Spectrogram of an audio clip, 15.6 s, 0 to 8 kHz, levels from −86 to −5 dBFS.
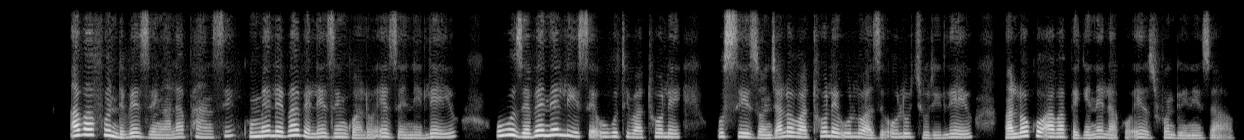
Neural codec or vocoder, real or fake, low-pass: codec, 16 kHz in and 24 kHz out, 1 kbps, XY-Tokenizer; fake; 7.2 kHz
